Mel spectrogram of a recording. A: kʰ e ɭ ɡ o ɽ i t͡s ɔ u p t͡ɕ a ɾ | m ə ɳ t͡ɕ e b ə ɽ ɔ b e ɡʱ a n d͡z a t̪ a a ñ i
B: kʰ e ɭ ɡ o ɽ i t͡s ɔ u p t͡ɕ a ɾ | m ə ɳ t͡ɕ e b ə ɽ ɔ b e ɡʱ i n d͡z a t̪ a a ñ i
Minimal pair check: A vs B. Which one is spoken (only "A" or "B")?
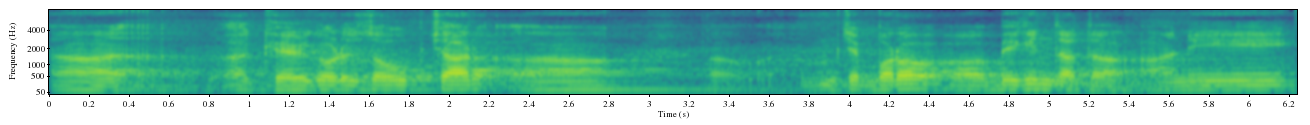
B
